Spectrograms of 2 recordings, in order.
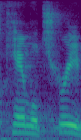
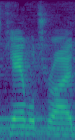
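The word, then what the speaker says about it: Cameltry: I thought it was Camel Tree, but it is spelled T R Y. It is phonetic apparently in the sense that it is Camel Try.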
